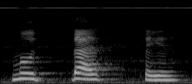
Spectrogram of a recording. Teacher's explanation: سختی کے ساتھ تھوڑا رک کر ہم نے تشدید والے لفظ کو ادا کرنا ہے، اور جب یہاں پہ ہم را کو وقف کرتے ہیں تو را موٹی نہیں پڑھیں گے، کیونکہ را سے پہلے زیر آ جاتا ہے۔ جو را کا زبر ہے وہ ختم ہو جائے گا اور را سے پہلے زیر ہوگی، اس لیے ہم نے را کو پتلا پڑھنا ہے۔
